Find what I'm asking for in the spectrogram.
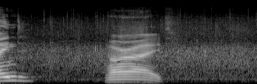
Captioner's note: applause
